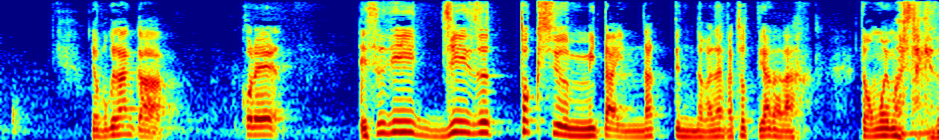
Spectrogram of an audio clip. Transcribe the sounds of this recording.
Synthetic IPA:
jabo̞kɯ̟nãŋka̰ | ko̞ɾe̞ | esɨd̪ʲiːd͡ʑiːzɨt̪o̞kɯ̟̥ɕɨːmʲit̪ainat̪ːeɯnːo̞ɡanãŋkat͡ɕo̞t̪ːojad̪anat̪o̞ːmo̞imaɕi̥t̪ḁke̞d̪o̞

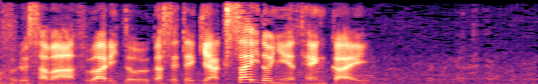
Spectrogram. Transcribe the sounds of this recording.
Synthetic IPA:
ɸɯ̟ɾɯ̟samaɸɯ̟βaɾʲit̪o̞ɯ̟kase̞t̪e̞ɡʲakɯ̟̥said̪o̞ɲ̟iat̪ẽ̞ŋkaḭ

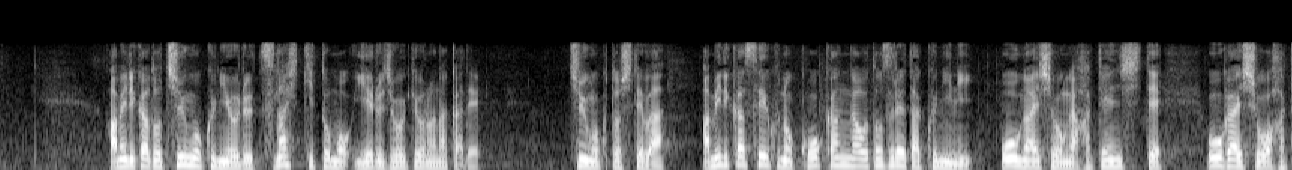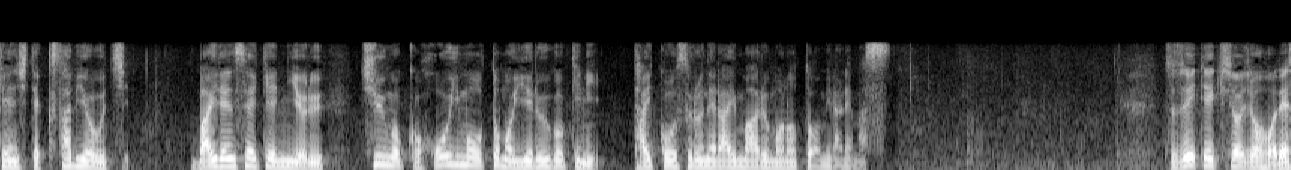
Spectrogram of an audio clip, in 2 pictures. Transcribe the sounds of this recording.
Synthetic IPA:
ame̞ɾʲikat̪o̞t͡ɕɨːŋo̞kɯ̟ɲ̟ijo̞ɾɯ̟t͡sɨnaçi̥kʲit̪o̞mo̞ʔie̞ɾɯ̟ʑo̞ːkʲo̞ːno̞nakad̪e̞̰ | t͡ɕɨːŋo̞kɯ̟̥t̪o̞ɕi̥t̪e̞βa̰ː | me̞ɾʲikase̞ːɸɯno̞ko̞ːkãŋɡao̞t̪o̞zɨɾe̞t̪akɯ̟ɲ̟iɲ̟i | o̞ːɡaiɕo̞ːŋahakẽ̞ɰ̃ɕi̥t̪e̞ | o̞ːɡaiɕo̞ːhakẽ̞ɰ̃ɕi̥t̪e̞kɯ̟̥sabʲio̞ɯ̟t͡ɕi̥̰ | baid̪ẽ̞ɰ̃se̞ːkẽ̞ɲ̟ːijo̞ɾɯ̟ | t͡ɕɨːŋo̞kɯ̟ho̞ːimo̞ːt̪o̞mo̞ie̞ɾɯ̟ɯɡo̞kʲiɲ̟ḭ | t̪aiko̞ːsɨɾɯ̟ne̞ɾaimo̞aɾɯ̟mo̞no̞t̪o̞̰mʲiɾa̰ɾe̞̰ma̰sɨ̥ | t͡sɨzɨit̪e̞kʲi̥ɕo̞ːʑo̞ːɦo̞ːd̪e̞s

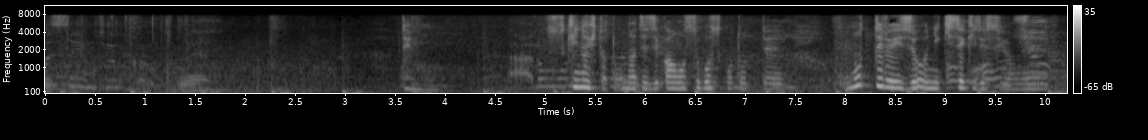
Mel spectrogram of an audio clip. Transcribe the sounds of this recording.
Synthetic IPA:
d̪̥e̞mo̞ | sɨ̥kʲinaçi̥t̪o̞t̪o̞ːnad͡ʑiʑikãɰ̃o̞sɨɡo̞sɨ̥ko̞t̪o̞t̪ːe̞omo̞t̪ːe̞ɾɯ̟iʑo̞ːɲ̟ikʲi̥se̞kʲid̪e̞sɨjo̞ne̞

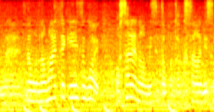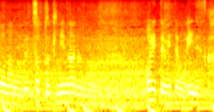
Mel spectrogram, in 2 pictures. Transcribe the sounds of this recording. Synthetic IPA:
ned̪e̞mo̞namae̞t̪e̞kʲiɲ̟isɨɡo̞i | o̞ɕaɾe̞noːmʲise̞t̪o̞kat̪akɯ̟̥sãɰ̃aɾʲiso̞ːnano̞d̪e̞t͡ɕo̞t̪ːo̞kʲiɲ̟inaɾɯ̟no | oɾʲit̪e̞mʲit̪e̞mo̞iːd̪e̞sɨ̥kḁ

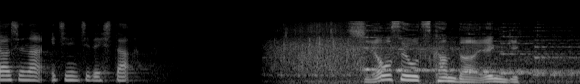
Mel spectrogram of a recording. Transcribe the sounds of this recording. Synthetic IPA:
aβase̞naʔit͡ɕiɲ̟it͡ɕid̪e̞ɕi̥t̪a | ɕiaβase̞o̞t͡sɨ̥kãnd̪aẽŋɡʲek

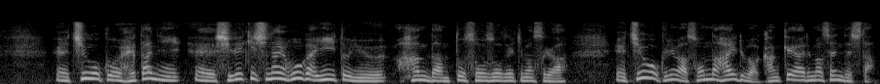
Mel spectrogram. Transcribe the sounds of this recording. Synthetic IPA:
et͡ɕɨːɡo̞kɯ̟o̞ɦe̞t̪aɲ̟ieɕiɡe̞kʲiɕinaiɦo̞ːɡaiːt̪o̞jɯ̟ːhãnd̪ãnt̪o̞so̞ːzo̞ːd̪e̞kʲimasɨɡat͡ɕɨːɡo̞kɯ̟ɲ̟iβ̞asõ̞nːaɦaiɾɯβakãŋke̞ːaɾʲimasẽ̞nd̪e̞ɕi̥t̪a

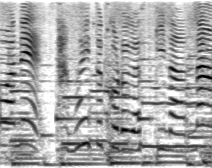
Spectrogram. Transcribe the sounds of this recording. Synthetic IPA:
βanesamɯ̟it̪o̞ko̞ɾo̞ɡasɨ̥kʲinãnːa

